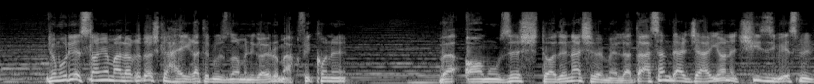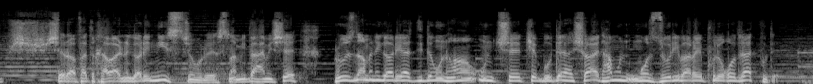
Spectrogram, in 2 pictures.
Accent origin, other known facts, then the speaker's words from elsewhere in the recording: Iran; moved away; از ایران که اومدم بیرون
